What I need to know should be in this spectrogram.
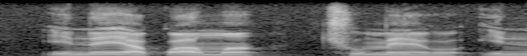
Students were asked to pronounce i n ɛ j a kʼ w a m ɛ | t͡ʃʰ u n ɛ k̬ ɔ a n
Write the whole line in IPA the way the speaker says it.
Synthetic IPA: i n ɛ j a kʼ w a m a | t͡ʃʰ u m ɛ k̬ ɔ i n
